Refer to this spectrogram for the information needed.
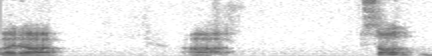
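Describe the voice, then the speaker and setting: With a New York accent, a man talks at medium pitch in a monotone, flat intonation. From Bronx, New York. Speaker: military veteran and retired teacher. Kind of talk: oral history interview answer.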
